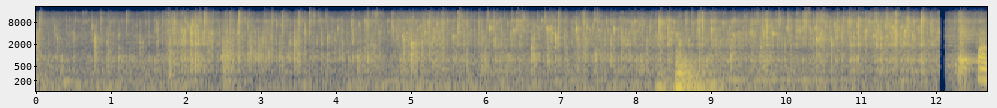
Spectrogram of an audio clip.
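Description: Bhetki fish paturi parcels fry in a pan, giving a steady, close sizzling hiss that holds throughout, with brief crackles and one short pause near the end.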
